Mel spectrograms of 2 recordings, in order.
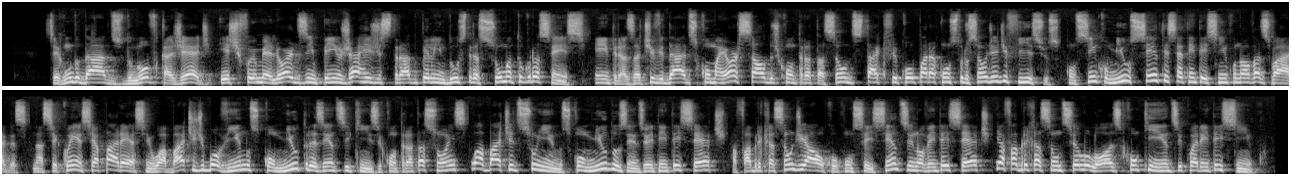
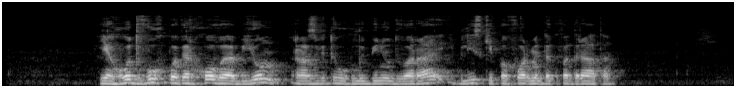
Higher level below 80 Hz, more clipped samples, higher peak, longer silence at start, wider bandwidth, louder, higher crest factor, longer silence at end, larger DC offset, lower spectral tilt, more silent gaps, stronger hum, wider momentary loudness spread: first, -52 dBFS vs -58 dBFS; neither; first, 0 dBFS vs -4 dBFS; second, 0.45 s vs 1 s; first, 16 kHz vs 11.5 kHz; first, -10 LUFS vs -18 LUFS; second, 10 dB vs 16 dB; second, 0.3 s vs 1.2 s; neither; second, -4 dB/octave vs -7.5 dB/octave; neither; neither; second, 3 LU vs 9 LU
